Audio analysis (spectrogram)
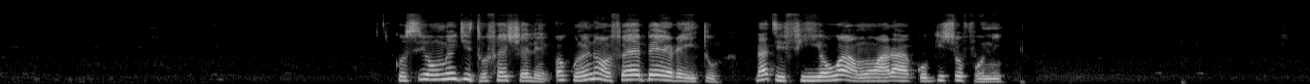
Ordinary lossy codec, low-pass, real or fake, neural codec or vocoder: none; none; fake; codec, 24 kHz, 6 kbps, HILCodec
